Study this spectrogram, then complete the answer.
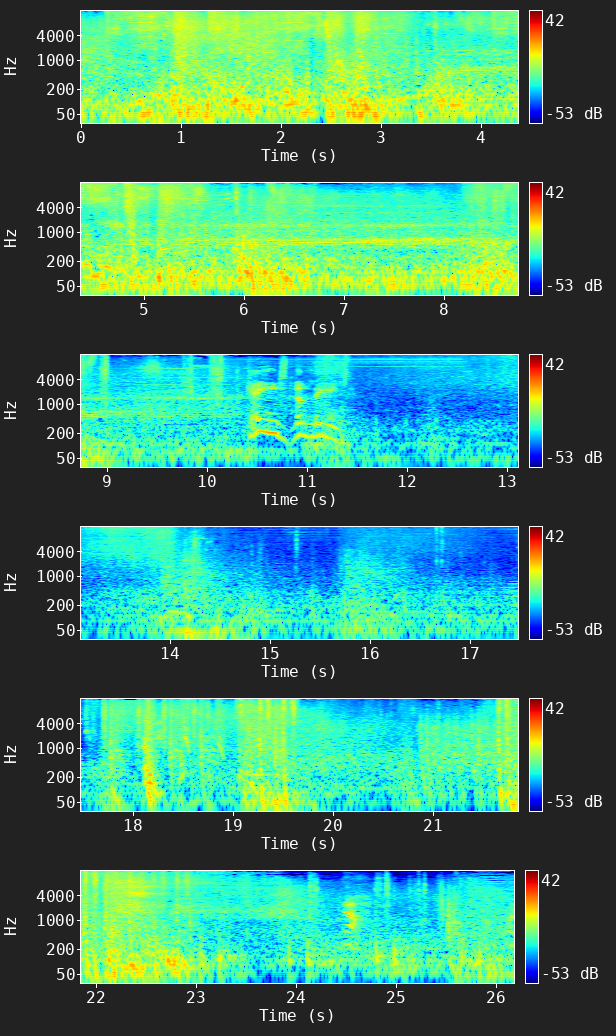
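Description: Guns fire in quick bursts.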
